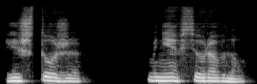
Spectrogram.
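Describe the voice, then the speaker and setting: A passionate, domineering young nobleman in a storybook, voiced by the male reader. He speaks slowly and forcefully in a mellow, fairly high voice that stays level. The sound is dry and close. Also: fairly even intonation, no echo.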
